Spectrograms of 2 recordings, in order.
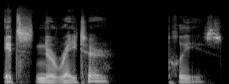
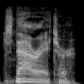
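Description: First: "narrator" drawn out slowly, stress moved to second syllable, nuh-RAY-ter; mock-correct pronunciation. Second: "narrator" with stress on the first syllable; pronunciation comeback. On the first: Co-host correcting the reader, "narrator" slowly as nuh-RAY-ter. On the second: Reader answering the correction, "narrator" stressed on first syllable. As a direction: say "narrator" as NA-ray-ter. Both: Shown as a demonstration.

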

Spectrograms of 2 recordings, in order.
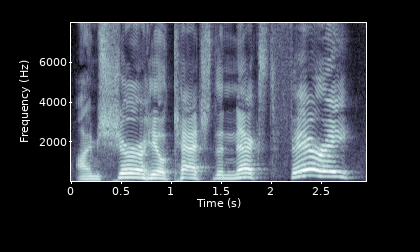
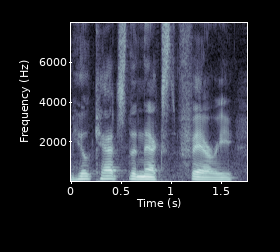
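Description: First: High, loud, slow drawn-out ferry; exasperated. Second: Said in the usual way. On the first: Acted. Tavar dismissing Zandros, exasperated.

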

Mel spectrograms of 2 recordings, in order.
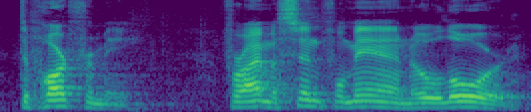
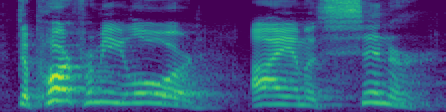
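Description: First: Said in the usual way. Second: Louder, higher anguished plea; pleading cry. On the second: Acted. Peter begging the Lord to depart, a loud anguished plea. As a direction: cry out to be sent away.

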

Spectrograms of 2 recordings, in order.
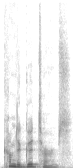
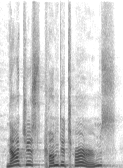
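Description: First: Good leaned on, dropping soft after the build; stress on good. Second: Not just come to terms, drawn out high and loud; slow raised contrast. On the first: Preacher correcting the phrase, stress on good. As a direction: land on the word good. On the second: Preacher to congregation, slow rising emphasis. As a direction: set up the contrast slowly, climbing on terms. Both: Shown as a demonstration.

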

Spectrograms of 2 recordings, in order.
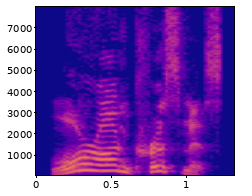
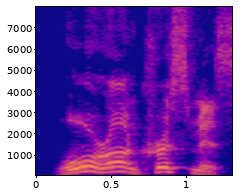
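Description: First: Slow, higher, booming headline voice; dramatic TV announcer. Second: Slow, weighty announcer read; dramatic TV announcer. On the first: Dad turns on the TV, announcer booms. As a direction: intone it like breaking news. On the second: Mother turns on the TV, announcer intones. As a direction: boom it out like a news headline. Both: Retold or imitated.

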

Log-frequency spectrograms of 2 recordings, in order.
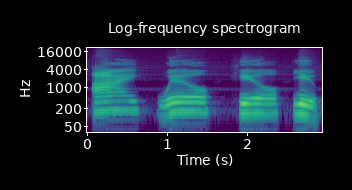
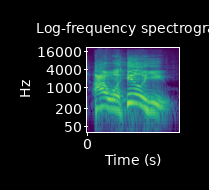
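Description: First: "I will heal you" very slow and gentle; slow gentle promise. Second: "I will heal you" loud and higher, stress on heal; joyful proclamation. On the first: God promising Hezekiah healing, slow and gentle. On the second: Preacher repeating God's promise to the church, loud and joyful. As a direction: proclaim it loudly, leaning on heal. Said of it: "That is really good news". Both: Shown as a demonstration.

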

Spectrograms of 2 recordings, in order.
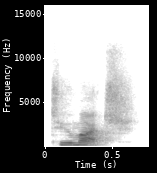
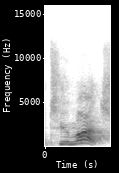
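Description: First: Whispered, falling TOO MUCH; quiet, voiceless echo on "too much"; hushed repeat. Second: Said in the usual way. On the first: Shown as a demonstration.

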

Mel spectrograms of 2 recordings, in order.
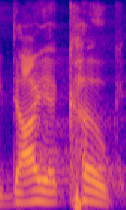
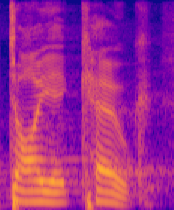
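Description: First: Lightly voiced rock star demand, louder. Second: Loud imitated yell, voice changed. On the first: Comedian's bit about a star ordering drinks, lightly mocked demand. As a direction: call it out like a famous rock star. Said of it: "so famous that he can say". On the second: Family member quoting a star around the house, mock yell. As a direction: yell it like a demanding rock star. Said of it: "wander around the house yelling".

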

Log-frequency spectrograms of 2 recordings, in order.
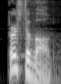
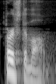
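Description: First: Louder, higher first try; emphatic opener. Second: Said in the usual way. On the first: Acted. Host answering a listener question, emphatic. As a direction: launch the reply with a push.

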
